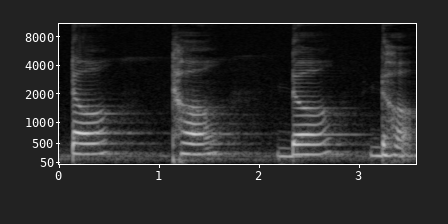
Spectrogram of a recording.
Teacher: କହିବା ସମୟରେ ଆପଣଙ୍କର ଜିହ୍ୱାଟା ତାଳୁ ଆଡ଼କୁ ଟିକେ ମୋଡ଼ିଯାଏ ଏବଂ ଆପଣଙ୍କ ପାଟିରୁ ଯେଉଁ ସାଉଣ୍ଡ, ଯେଉଁ ସ୍ୱର ବାହାରେ ସେ ହେଉଛି ମୂର୍ଧନ୍ୟ ସ୍ପର୍ଶ ବ୍ୟଞ୍ଜନ ଧ୍ୱନି।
